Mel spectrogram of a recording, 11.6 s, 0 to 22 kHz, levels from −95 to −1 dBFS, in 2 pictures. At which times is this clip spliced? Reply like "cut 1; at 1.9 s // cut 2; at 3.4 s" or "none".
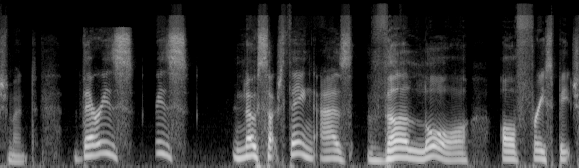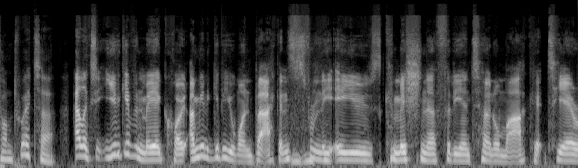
cut 1; at 1.6 s // cut 2; at 6.4 s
